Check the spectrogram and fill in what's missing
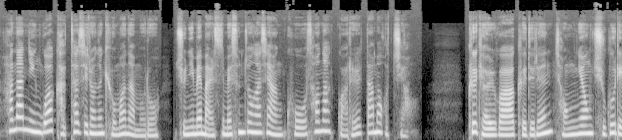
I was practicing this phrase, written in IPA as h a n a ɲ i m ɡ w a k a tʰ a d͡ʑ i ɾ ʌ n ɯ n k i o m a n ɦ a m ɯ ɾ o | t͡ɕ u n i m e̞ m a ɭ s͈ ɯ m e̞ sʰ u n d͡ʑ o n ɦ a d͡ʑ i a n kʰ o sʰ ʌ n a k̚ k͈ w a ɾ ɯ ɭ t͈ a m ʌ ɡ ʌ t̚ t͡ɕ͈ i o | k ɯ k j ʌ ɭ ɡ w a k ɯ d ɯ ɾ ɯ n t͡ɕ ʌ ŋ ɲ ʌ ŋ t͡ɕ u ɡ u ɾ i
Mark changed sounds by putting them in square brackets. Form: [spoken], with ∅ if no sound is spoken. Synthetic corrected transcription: h a n a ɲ i m ɡ w a k a tʰ a d͡ʑ i ɾ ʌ n ɯ n k [j] o m a n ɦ a m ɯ ɾ o | t͡ɕ u [ɲ] i m e̞ m a ɭ s͈ ɯ m e̞ sʰ u n d͡ʑ o [ŋ] ɦ a d͡ʑ i a n kʰ o sʰ ʌ n a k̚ k͈ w a ɾ ɯ ɭ t͈ a m ʌ ɡ ʌ t̚ t͡ɕ͈ i o | k ɯ k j ʌ ɭ ɡ w a k ɯ d ɯ ɾ ɯ n t͡ɕ ʌ ŋ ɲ ʌ ŋ t͡ɕ u ɡ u ɾ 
